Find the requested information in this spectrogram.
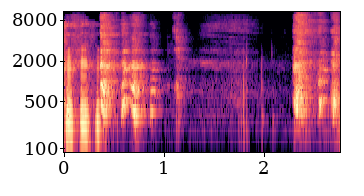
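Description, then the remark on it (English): A woman coughs in a rapid burst of harsh hacks, pauses with a faint breath, then lets out another short cluster of coughs. “She's coughing.”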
